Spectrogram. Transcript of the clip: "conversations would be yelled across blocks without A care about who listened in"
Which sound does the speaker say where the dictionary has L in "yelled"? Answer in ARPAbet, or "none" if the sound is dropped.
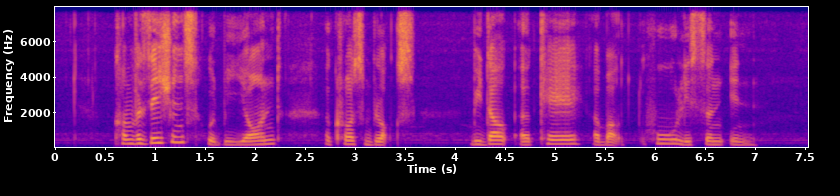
N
